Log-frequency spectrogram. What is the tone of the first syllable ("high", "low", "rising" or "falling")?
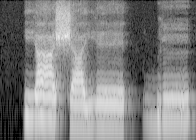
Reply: high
